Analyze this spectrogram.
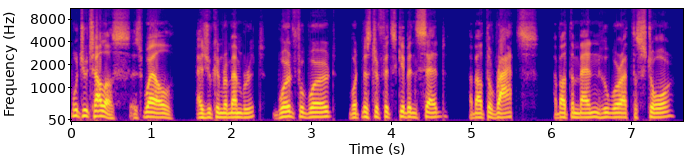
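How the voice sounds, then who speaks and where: Man performing a male rat elder statesman, formal, solemn, lifted pitch, storybook voice. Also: fairly even intonation, moderate pace, few pauses, dry recording, clean studio sound, close to an everyday voice. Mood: formal, inquiring. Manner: formal, grave. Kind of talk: storybook character reading.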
